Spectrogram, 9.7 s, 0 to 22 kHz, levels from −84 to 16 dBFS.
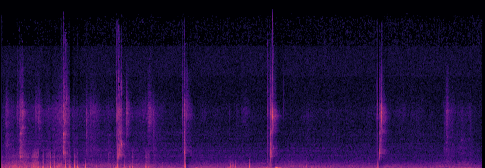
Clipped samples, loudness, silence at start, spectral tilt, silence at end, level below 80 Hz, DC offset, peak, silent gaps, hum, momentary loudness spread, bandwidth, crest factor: under 0.1%; -30 LUFS; 0 s; -4.5 dB/octave; 0.1 s; -36 dBFS; 0.2%; -4 dBFS; none; none; 19 LU; over 20 kHz; 26 dB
